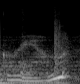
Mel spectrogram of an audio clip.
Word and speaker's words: Graham: My full name is Graham. And it's not spelled like my YouTube channel is spelled. It is actually G-R-A-H-A-M. I always tell people like graham cracker, but without the cracker.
